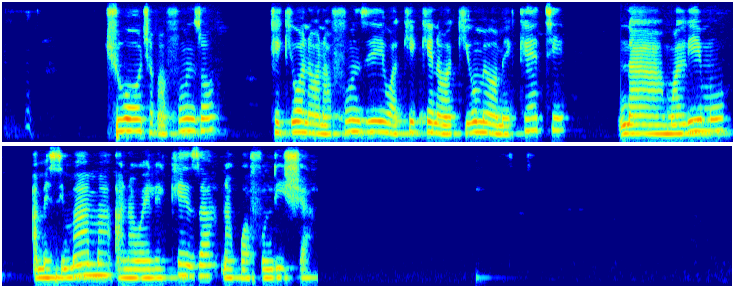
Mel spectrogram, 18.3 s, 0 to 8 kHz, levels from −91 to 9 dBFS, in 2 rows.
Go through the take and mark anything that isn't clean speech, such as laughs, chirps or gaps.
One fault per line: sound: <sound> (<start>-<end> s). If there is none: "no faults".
no faults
